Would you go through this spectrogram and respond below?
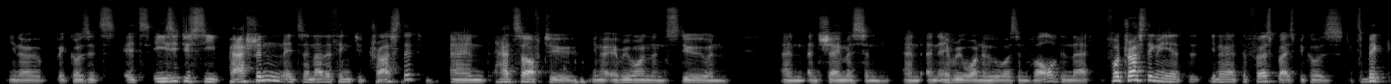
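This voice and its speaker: Man, afrikaans accent, south african, loud, intense, passionate, repeats himself. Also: fairly low pitch. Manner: intense, passionate, talks loud, many restarts. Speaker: commercial director, guest. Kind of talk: podcast interview.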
